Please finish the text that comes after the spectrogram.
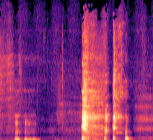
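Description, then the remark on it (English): A person coughs several times in short, harsh bursts, two quick ones followed by a louder cluster of three or four after a brief pause, with no talking. “Did you just cough? I did, I'm sorry.”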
